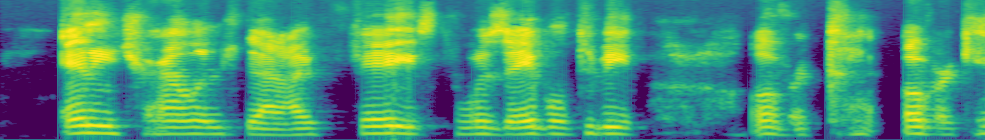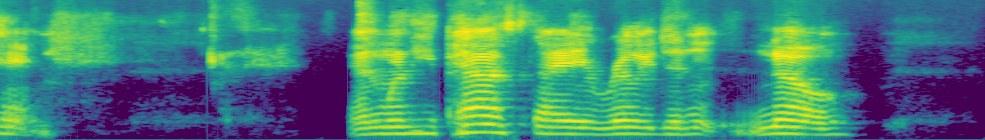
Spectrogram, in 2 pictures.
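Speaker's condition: Cerebral palsy; physical and occupational therapy

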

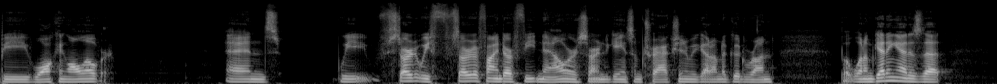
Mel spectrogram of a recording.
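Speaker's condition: No condition

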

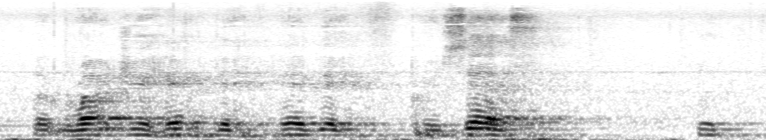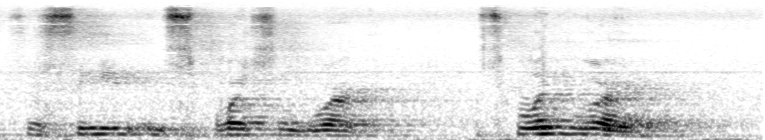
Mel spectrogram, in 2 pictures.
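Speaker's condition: Cerebral palsy; speech

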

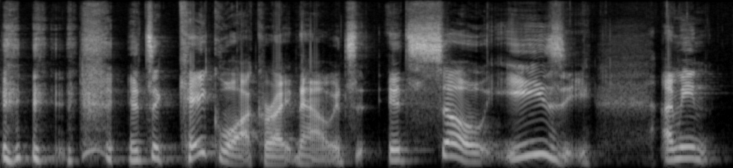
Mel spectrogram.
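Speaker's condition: No condition

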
